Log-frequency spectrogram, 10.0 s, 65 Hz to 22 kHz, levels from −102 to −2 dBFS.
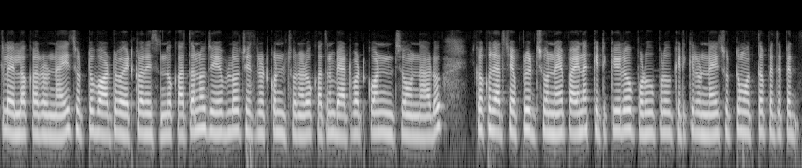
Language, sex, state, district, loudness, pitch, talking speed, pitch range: Telugu, female, Andhra Pradesh, Guntur, -18 LUFS, 220 Hz, 190 wpm, 215-230 Hz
